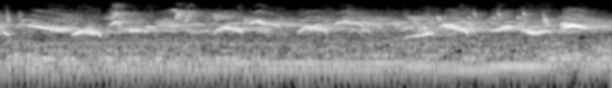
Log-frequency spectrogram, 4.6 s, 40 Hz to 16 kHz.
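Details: A male common blackbird in Zagreb, Croatia (Jarun and Prečko, April–May 2022), sings mellow, slurred whistles mixed with thin, high twittering notes, running on almost without pause; other small birds may be chirping in the background.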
